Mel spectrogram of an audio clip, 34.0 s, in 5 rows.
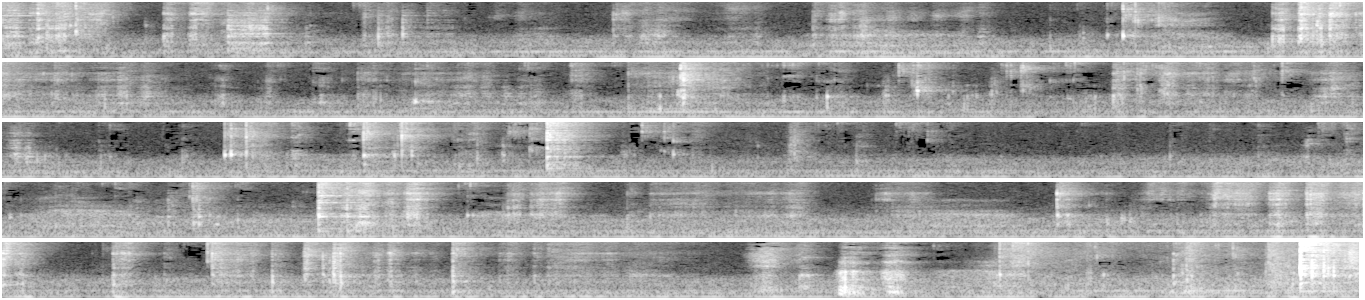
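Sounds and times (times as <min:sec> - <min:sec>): close-miked chewing: 0:00.0 - 0:26.7.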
